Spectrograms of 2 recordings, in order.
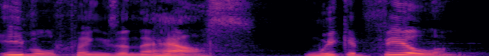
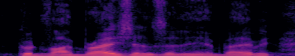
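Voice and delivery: laid-back hippie, softer than usual; hippie talk; 3 semitones lower, 7 dB quieter than usual. Retold or imitated. Hippie telling his friend Chris about the feeling, mellow hippie talk. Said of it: "we talk like that".

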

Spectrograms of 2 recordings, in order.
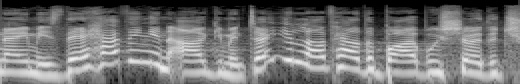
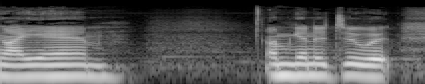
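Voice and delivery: quiet divine reassurance; 5 semitones lower, 4 dB quieter than usual. Acted. God speaking beside you.

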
